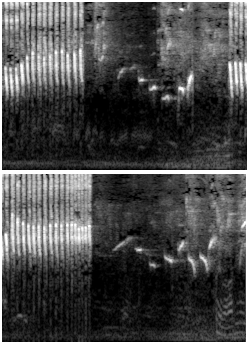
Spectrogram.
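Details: Greater green leafbird song used as a lure to prompt another leafbird to sing: two loud rapid buzzy trill bursts separated by varied sliding whistled notes, some rising sharply.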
